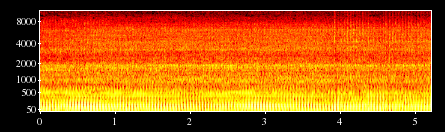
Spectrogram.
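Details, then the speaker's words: Troy-Bilt Super Bronco counter-rotating rear-tine tiller with a 208cc overhead-valve engine, after a clogged carburetor jet was cleaned, still burning old gas: the small single-cylinder engine runs at a steady, even beat with a brief throttle change and takes throttle well. Healthy running. "this Troy build super bronos is running much better now to all the way off idle's really good it's still burning that old gas in the tank and takes the throtle really well"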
